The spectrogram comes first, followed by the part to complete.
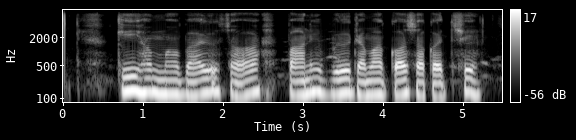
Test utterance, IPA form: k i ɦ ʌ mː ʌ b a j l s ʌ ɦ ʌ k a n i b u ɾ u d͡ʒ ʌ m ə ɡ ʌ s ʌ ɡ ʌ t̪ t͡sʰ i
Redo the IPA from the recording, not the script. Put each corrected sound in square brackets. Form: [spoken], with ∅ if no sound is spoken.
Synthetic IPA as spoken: k i ɦ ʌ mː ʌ b a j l s ʌ ɦ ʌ [p] a n i b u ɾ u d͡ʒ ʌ m [a] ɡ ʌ s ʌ [k] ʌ t̪ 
